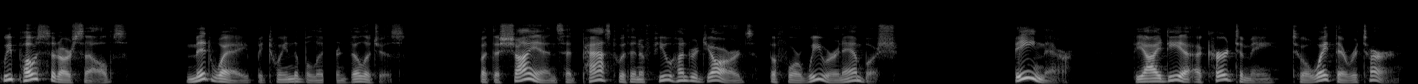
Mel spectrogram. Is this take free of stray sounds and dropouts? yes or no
no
